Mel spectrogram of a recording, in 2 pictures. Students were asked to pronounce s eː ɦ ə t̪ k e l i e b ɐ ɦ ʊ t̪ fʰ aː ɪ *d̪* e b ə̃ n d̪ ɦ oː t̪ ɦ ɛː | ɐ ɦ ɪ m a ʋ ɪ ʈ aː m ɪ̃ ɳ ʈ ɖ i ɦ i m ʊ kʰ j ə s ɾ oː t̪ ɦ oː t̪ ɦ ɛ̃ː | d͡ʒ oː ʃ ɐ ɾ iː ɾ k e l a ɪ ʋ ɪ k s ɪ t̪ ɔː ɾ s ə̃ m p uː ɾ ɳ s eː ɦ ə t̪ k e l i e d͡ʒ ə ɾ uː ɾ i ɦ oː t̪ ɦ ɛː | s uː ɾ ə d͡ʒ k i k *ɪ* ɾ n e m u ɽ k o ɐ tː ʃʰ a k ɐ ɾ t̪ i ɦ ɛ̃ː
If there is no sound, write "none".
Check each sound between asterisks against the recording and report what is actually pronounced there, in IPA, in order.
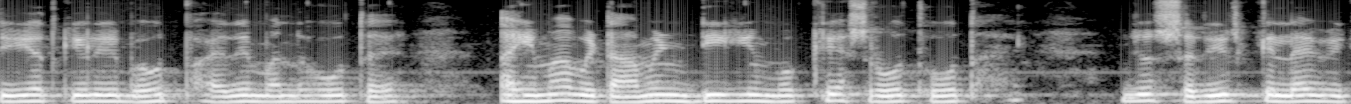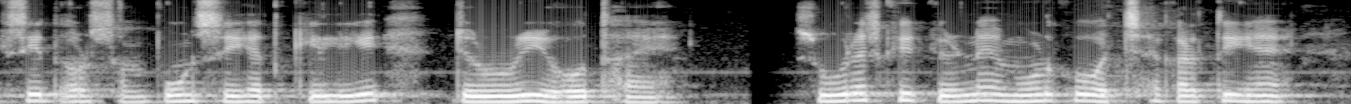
d̪, ɪ

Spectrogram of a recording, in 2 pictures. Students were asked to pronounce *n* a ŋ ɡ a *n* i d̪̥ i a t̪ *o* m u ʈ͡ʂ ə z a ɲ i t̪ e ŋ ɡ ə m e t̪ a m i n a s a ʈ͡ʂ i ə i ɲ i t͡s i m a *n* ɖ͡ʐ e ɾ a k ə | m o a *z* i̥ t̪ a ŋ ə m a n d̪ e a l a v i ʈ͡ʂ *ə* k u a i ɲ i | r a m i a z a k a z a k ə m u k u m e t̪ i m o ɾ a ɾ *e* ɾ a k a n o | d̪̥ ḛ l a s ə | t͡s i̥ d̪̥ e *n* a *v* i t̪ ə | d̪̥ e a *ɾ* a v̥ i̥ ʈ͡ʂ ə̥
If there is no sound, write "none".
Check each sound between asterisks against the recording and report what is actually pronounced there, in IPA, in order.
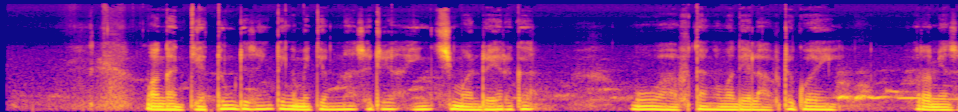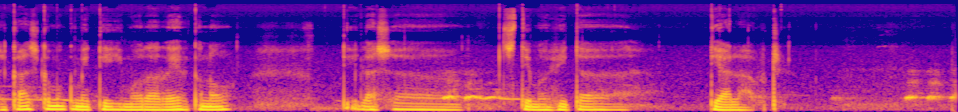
m, n, u, ɳ, v, ə, e, m, v, l

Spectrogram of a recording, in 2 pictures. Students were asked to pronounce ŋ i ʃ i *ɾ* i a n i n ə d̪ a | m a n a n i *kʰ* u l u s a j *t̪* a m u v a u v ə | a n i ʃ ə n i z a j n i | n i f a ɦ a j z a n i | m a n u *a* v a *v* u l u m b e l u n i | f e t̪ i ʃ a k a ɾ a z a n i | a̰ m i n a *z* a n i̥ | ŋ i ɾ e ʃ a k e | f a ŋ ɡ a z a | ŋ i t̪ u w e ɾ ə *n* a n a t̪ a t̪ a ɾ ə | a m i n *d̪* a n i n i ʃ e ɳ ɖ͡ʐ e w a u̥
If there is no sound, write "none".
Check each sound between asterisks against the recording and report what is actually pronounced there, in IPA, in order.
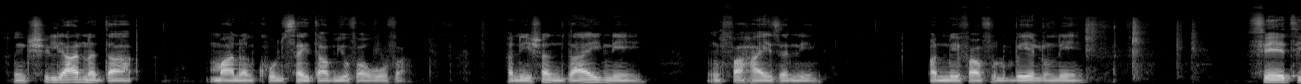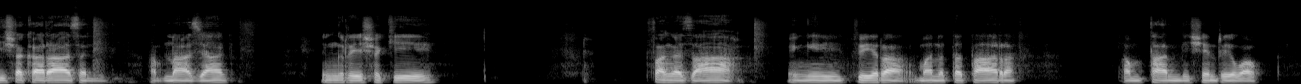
l, kʰ, d̪, e, v, z, m, t̪

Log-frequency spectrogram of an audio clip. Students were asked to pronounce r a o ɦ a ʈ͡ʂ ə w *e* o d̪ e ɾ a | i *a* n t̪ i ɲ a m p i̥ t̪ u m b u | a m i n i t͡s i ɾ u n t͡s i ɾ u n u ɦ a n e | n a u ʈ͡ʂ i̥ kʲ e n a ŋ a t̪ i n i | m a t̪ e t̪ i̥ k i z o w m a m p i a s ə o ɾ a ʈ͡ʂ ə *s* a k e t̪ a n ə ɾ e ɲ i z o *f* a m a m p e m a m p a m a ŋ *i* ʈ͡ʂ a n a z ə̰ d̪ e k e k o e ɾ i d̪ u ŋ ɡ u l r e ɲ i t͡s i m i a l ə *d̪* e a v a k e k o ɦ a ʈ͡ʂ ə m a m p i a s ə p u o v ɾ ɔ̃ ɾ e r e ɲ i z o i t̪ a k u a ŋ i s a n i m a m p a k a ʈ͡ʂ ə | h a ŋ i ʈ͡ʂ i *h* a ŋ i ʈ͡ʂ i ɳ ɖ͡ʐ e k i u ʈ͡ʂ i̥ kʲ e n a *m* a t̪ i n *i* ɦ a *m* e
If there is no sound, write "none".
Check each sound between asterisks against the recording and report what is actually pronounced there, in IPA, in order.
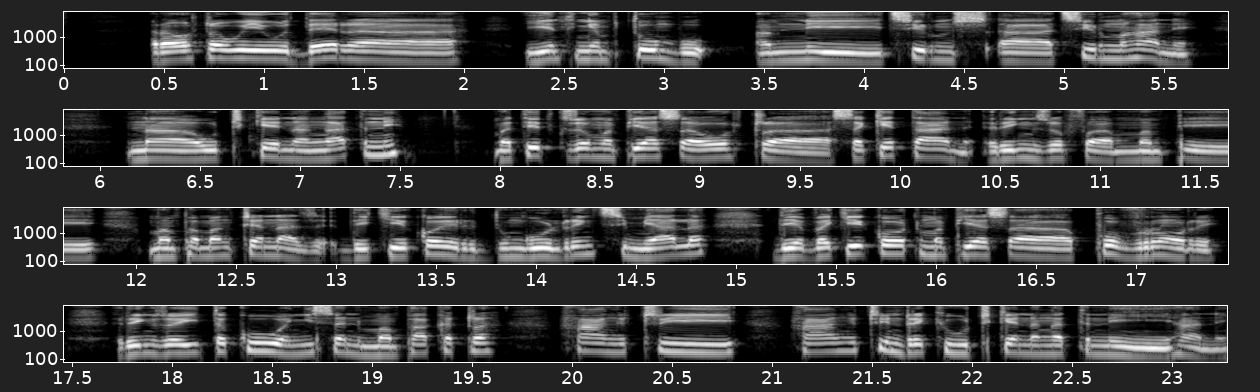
e, e, s, f, i, d̪, h, ŋ, i, n

